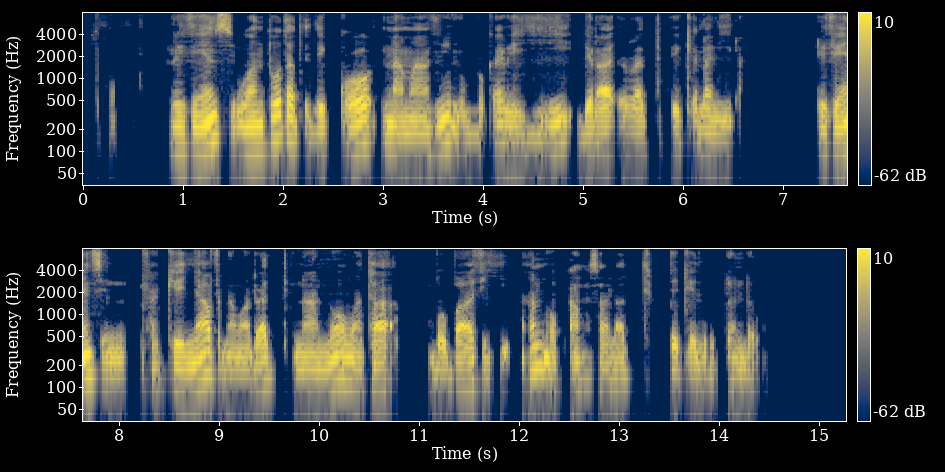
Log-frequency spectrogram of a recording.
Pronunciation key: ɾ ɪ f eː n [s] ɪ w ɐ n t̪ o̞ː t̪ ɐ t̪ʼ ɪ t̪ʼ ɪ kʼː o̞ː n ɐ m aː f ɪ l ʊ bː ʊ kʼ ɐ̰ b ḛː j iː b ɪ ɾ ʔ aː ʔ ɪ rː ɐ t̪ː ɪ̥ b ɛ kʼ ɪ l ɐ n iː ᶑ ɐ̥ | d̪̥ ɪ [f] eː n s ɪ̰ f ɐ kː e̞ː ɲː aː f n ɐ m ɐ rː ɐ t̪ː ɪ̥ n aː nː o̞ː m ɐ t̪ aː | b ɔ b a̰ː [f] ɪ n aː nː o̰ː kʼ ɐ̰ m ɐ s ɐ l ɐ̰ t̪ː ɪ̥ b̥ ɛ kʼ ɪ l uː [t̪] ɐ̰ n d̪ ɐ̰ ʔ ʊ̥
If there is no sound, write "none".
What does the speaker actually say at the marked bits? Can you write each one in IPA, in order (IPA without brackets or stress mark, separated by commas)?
s, f, f, d̪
